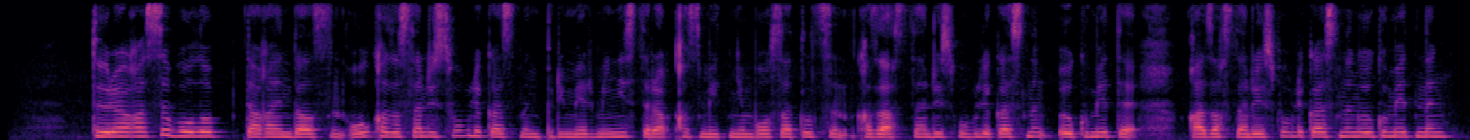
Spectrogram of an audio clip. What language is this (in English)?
Kazakh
